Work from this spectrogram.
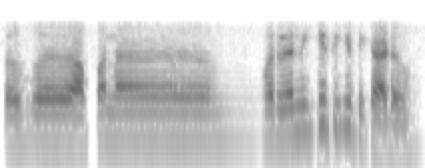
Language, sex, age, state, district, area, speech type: Marathi, female, 45-60, Maharashtra, Nagpur, urban, conversation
